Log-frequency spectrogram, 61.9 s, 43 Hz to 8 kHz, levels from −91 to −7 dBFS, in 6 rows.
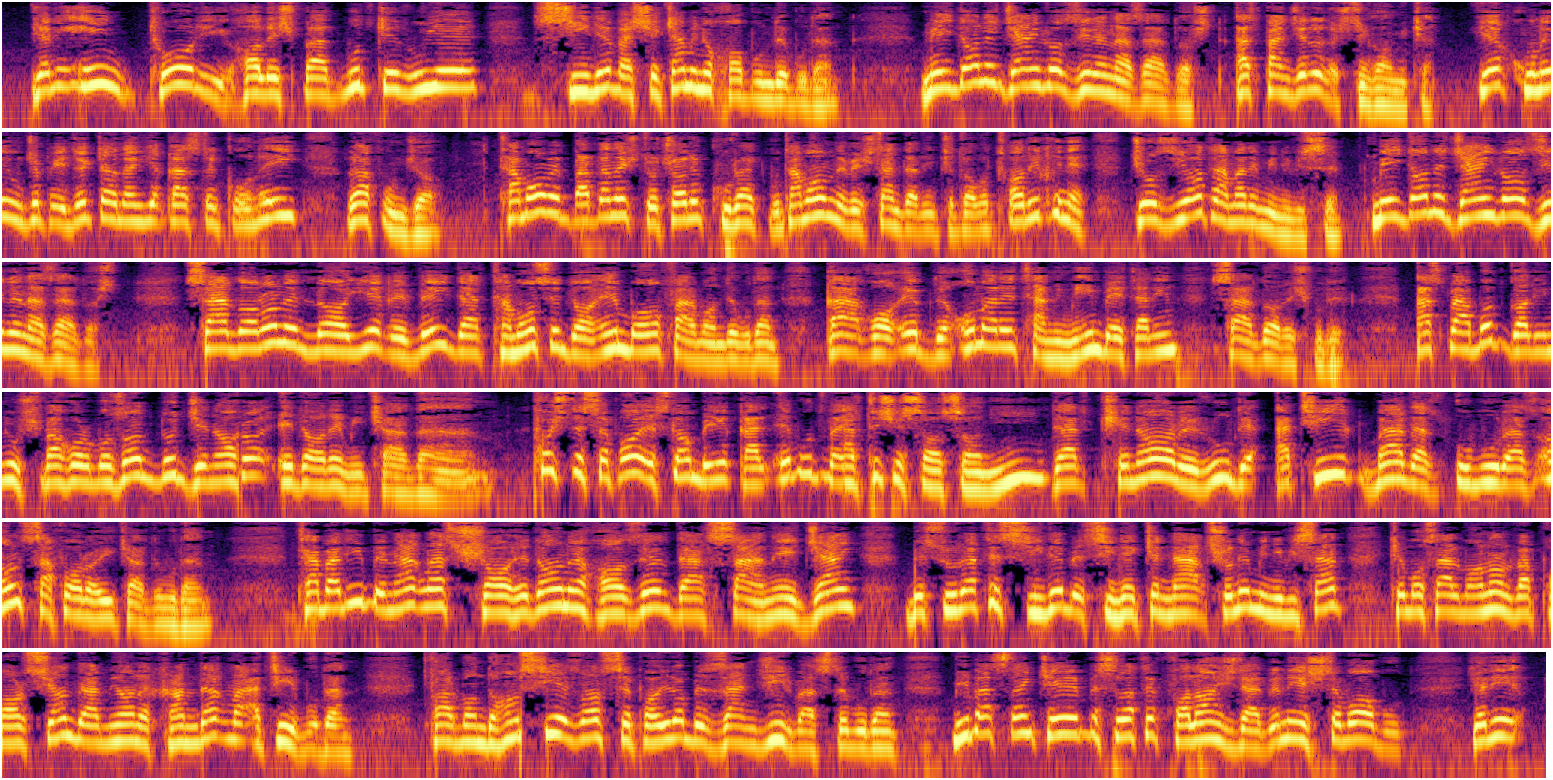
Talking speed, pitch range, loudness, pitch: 150 wpm, 175-230 Hz, -13 LUFS, 200 Hz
